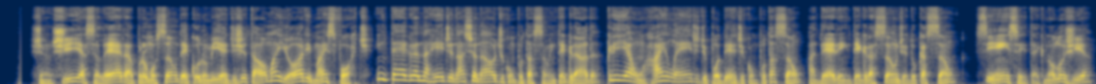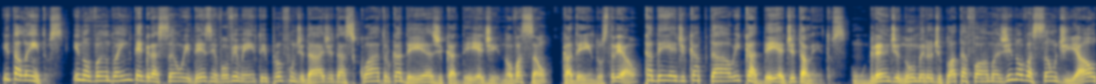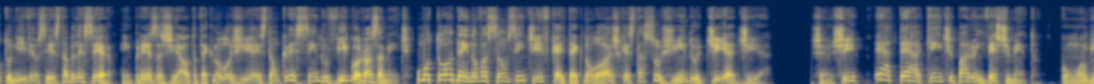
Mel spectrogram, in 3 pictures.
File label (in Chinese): 葡萄牙男声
